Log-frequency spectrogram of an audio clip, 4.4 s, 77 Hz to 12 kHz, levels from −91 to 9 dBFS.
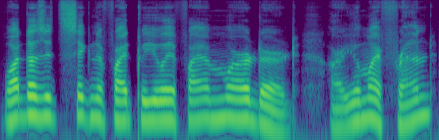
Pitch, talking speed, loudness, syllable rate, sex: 155 Hz, 190 wpm, -18 LUFS, 4.7 syllables/s, male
